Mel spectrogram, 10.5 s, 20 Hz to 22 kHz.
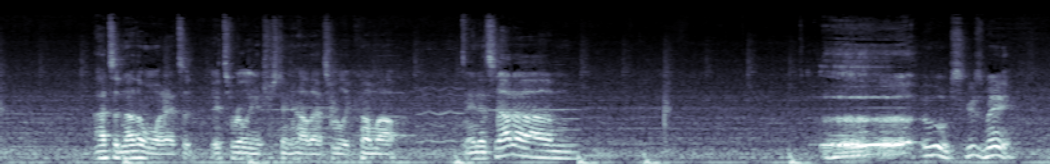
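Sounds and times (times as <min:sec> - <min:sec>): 
speech: 0:01.0 - 0:05.9, 0:08.2 - 0:08.6, 0:09.3 - 0:10.2
long deep burp after a meal of sausage rolls: 0:08.1 - 0:09.3.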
